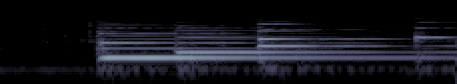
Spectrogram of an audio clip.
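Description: Casio digital piano playing the opening of a slow song: after a brief hush, a note comes in about half a second in, and two more notes join within the next second, ringing on and slowly fading.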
